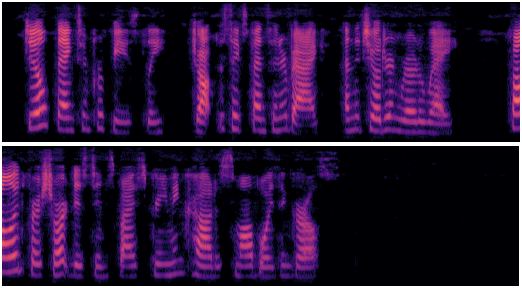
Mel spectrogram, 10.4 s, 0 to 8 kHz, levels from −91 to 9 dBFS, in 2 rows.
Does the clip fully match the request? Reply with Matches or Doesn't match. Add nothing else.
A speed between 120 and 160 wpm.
Doesn't match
